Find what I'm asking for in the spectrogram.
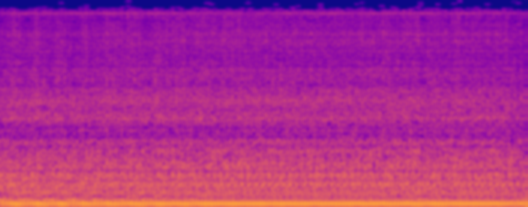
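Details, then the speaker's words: Renault Mégane rejected at technical inspection for exhaust fault, after exhaust repair: smooth, steady low idle hum with no puffing, ticking or rattling from underneath, no leak; normal idle. "je ne sens pas de fuite même à la fédération on n'a pas de bruit d'échappement pantaleo la voilà ben là on est bien on est très bien aucune fuite"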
